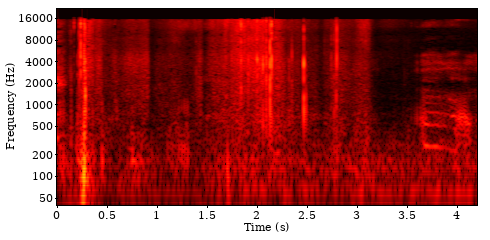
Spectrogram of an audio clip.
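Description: Handling noise from a phone camera being moved: a sharp bump just after the start, then rustling and scattered clicks for a couple of seconds, dying down near the end.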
